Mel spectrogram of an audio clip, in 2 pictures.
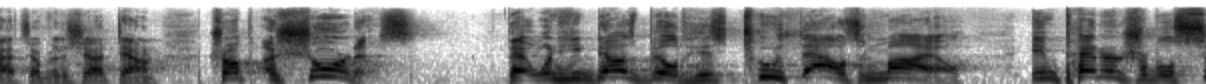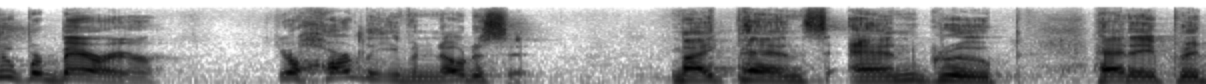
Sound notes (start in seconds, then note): none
